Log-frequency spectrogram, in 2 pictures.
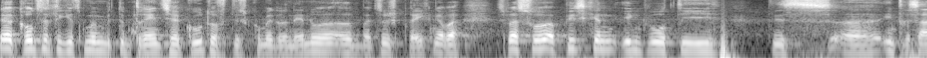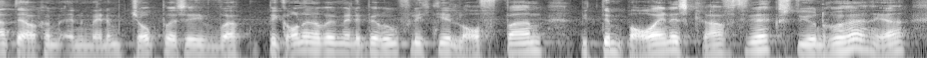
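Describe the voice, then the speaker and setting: A man with an ordinary speaking voice talks at a fairly quick pace, using a medium pitch and ordinary pitch variation. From Upper Austria. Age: 60s. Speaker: retired energy company executive. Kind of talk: interview.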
